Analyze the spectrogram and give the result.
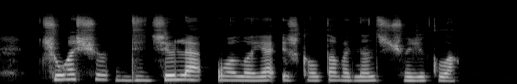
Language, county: Lithuanian, Vilnius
